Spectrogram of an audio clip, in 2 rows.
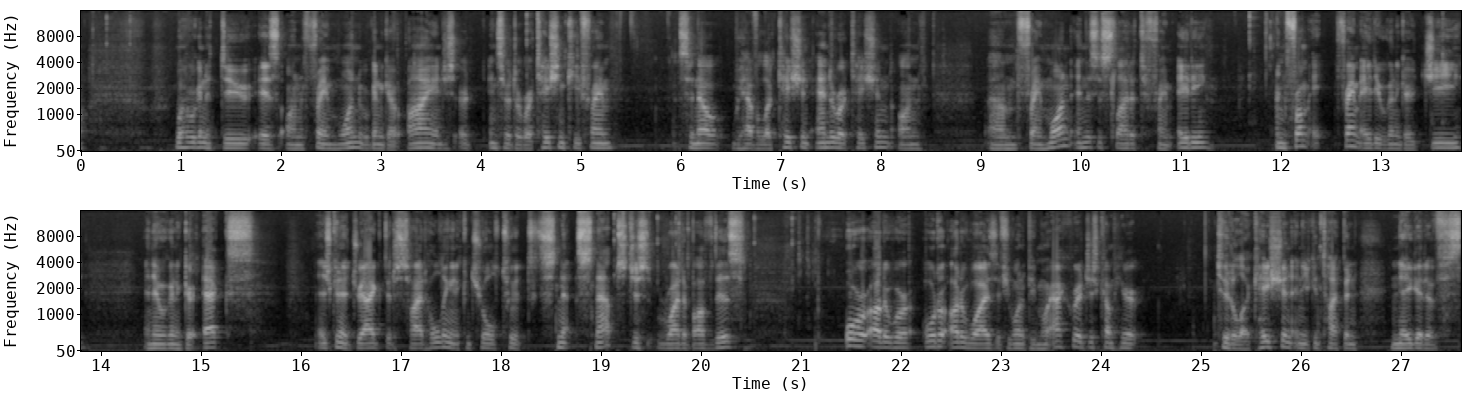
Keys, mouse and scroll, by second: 0.0 scroll down 2, 0.3-2.4 shift+middle drag, 0.6-1.6 scroll up 2, 1.6-2.0 scroll up 1, 9.5-10.3 middle drag, 10.3-19.2 drag, 13.6 g, 19.6-27.6 shift+middle drag, 19.8 scroll up 1.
